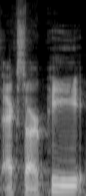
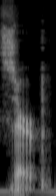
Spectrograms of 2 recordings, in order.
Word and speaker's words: XRP: It's not pronounced XRP. It is pronounced ZERP.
